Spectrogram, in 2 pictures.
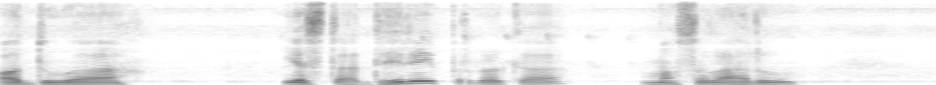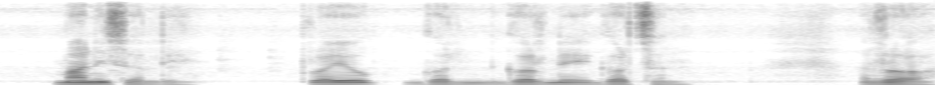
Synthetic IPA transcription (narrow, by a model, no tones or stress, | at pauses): ʌd̪uwa | jʌst̪ad̪ʱeɾʌjprʌkʌrka | mʌsʌlaɦʌɾu | manisʌrule | prʌjoɡɡʌrneɡʌrt͡sʰʌn | rʌ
